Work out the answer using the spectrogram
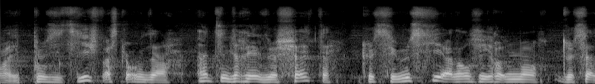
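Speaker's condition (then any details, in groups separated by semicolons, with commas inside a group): Myopathy; caused tetraplegia, wheelchair user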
